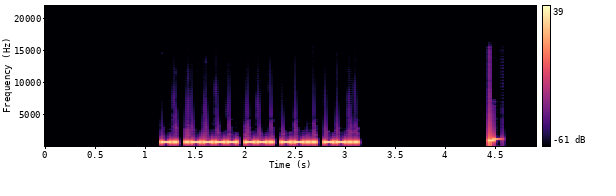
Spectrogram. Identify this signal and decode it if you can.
Morse code, heard as a keyed tone, about 38 wpm, 700 Hz. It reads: N1GZZ
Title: USA Call Signs - 4x Character Spacing - 40wpm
